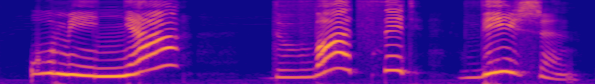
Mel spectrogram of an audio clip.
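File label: "20 cherries", Russian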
